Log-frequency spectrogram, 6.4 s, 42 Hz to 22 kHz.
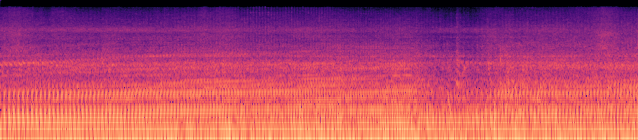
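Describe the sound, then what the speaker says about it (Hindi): A Bajaj Dominar 250 motorcycle engine drones loudly and steadily while being ridden on city streets in Gangtok, Sikkim, a constant close-up hum with slight shifts in pitch. "फाइनली अपन चला रहे हैं डोमिनार 250।"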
